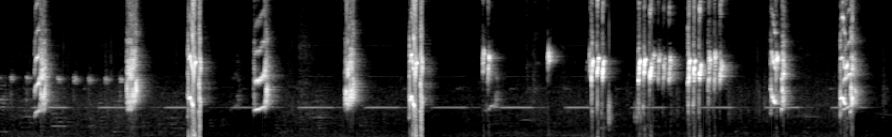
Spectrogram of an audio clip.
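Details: Lovebird chirping in short sharp bursts roughly every second, bright high squeaky notes with some sudden loud clicks, a steady faint tone underneath.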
